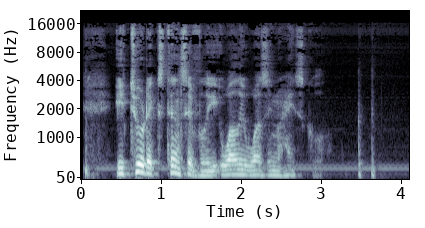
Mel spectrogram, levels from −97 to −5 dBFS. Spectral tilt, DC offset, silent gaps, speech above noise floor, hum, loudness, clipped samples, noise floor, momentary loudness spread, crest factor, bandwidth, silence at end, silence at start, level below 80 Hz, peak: -5.5 dB/octave; under 0.1%; none; 28 dB; none; -19 LUFS; under 0.1%; -47 dBFS; 24 LU; 18 dB; 16.5 kHz; 0.45 s; 0.05 s; -54 dBFS; -2 dBFS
